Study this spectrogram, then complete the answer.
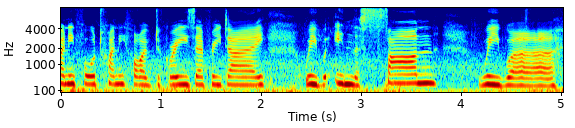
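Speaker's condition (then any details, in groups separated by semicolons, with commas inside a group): No condition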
